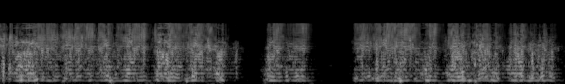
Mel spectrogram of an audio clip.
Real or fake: fake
